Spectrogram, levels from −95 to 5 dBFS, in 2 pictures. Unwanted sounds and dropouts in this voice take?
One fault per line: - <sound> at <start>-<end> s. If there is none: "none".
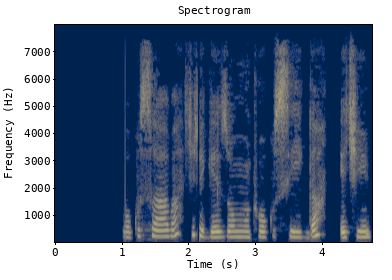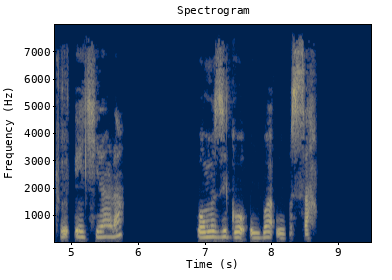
- dropout at 2.1-2.2 s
